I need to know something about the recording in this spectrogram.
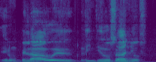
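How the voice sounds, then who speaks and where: A man's voice: fairly high pitch, normal speed, darkish tone. A man, telling his story in an interview, rambling with many restarts. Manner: rambling, full of restarts and fillers. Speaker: guest entrepreneur.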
